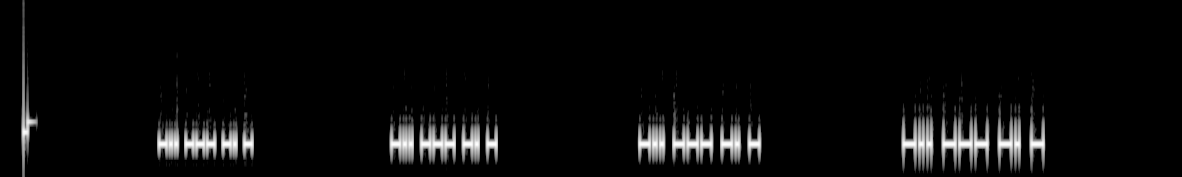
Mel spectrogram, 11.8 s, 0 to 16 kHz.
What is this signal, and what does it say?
Morse code, heard as a keyed tone, about 40 wpm, 700 Hz. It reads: DONT DONT DONT DONT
